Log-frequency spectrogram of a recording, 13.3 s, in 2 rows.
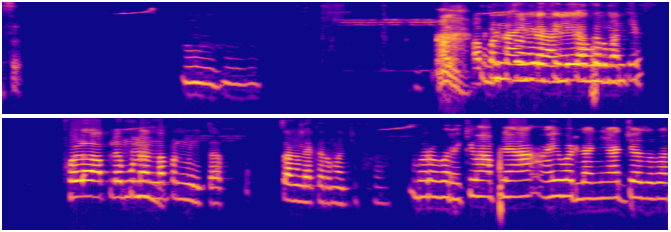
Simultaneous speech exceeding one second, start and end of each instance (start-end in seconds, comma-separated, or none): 4.8-6.4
